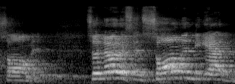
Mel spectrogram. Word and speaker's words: Salmon: to, you know, because salmon is kind of an exception, the way that the pronunciation is of that particular word.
